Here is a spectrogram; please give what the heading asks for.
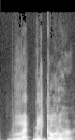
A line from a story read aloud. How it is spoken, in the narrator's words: cried Lorison, again struggling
